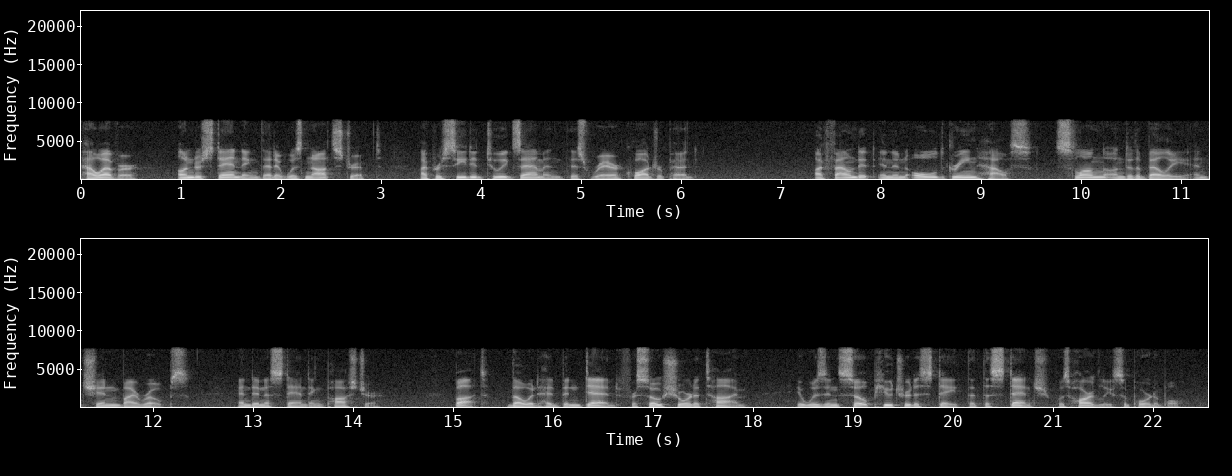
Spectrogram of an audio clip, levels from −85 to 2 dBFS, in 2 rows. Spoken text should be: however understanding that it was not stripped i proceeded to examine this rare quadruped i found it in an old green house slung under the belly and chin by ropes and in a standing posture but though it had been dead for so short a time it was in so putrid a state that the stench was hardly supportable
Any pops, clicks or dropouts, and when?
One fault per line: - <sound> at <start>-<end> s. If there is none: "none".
none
